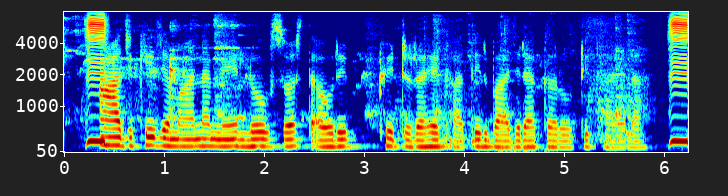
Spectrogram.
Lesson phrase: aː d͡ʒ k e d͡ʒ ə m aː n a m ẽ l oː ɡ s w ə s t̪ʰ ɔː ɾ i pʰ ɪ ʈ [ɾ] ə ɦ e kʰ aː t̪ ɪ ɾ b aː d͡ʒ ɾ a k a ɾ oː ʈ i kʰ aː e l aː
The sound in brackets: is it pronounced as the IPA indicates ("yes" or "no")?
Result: yes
